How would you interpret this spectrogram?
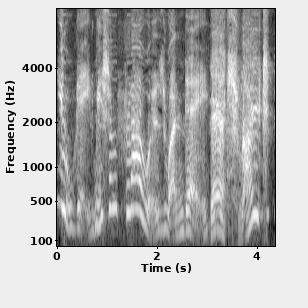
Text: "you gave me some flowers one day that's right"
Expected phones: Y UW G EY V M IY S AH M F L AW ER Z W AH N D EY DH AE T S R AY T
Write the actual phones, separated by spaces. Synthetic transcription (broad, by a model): Y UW G EY V M IY S AH M F L AW ER Z W AH N D EY DH AE T S R AY T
